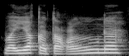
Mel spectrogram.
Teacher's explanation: قاف کے اوپر جزم، تو یہ حرف قلقلہ کا حرف، یہاں پہ جھٹکا دے کے اس کو پڑھیں گے اور پر پڑھیں گے کیونکہ کاف ہے حرف مستعلیہ کا حرف۔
